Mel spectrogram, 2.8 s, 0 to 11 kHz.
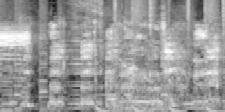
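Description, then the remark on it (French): Loud, continuous barnyard animal noise, pig-like grunts and squeals overlapping in a dense chorus with no pauses, from livestock such as cows and sheep among thousands of visitors at the 52nd Salon de l'Agriculture agricultural show. “Des vaches, des moutons, de la paille, des agriculteurs, du fromage, des milliers de visiteurs.”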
